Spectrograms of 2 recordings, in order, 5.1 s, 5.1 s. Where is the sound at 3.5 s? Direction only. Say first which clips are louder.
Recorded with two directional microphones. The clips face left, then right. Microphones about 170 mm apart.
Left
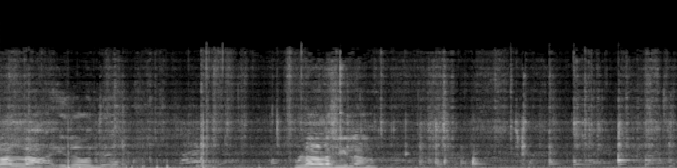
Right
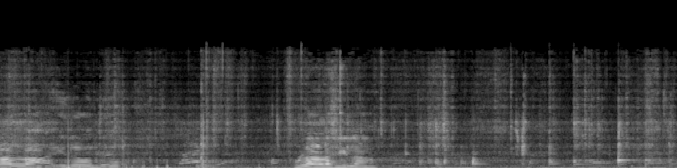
Left 1 dB; 5° right (ahead or behind).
